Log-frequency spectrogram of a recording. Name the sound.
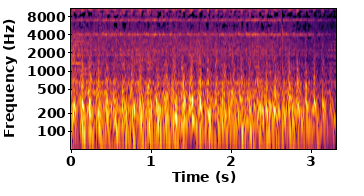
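military helicopter flying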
